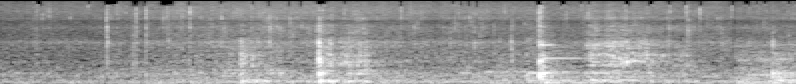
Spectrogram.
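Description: Onion, cumin, dried red chilli and black cardamom sauté in a pan for dhaba-style daal mash, giving a continuous sizzle with scattered spoon-stirring clicks up close.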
